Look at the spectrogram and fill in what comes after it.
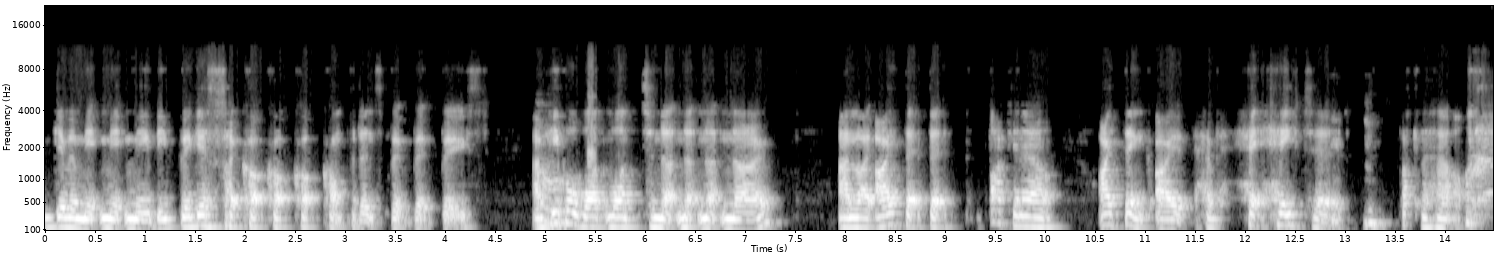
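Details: Vocal tics with word and syllable repetitions (palilalia-like) in an adult male business owner with Tourette syndrome, speaking in a real interview.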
